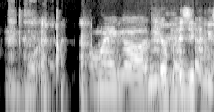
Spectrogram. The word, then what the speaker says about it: قهوة: قهوة. قهوة. قهوة. قهوة. not خ. It's ها. قهوة. قهوة. قهوة. نادي القهوة. نادي القهوة. Okay. Right. قهوة.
